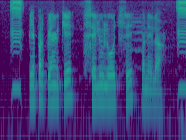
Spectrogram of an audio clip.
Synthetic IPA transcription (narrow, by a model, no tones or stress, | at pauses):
peːpəɾpẽːɳɖkeseːluloːd͡ʒsebəneːlaː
